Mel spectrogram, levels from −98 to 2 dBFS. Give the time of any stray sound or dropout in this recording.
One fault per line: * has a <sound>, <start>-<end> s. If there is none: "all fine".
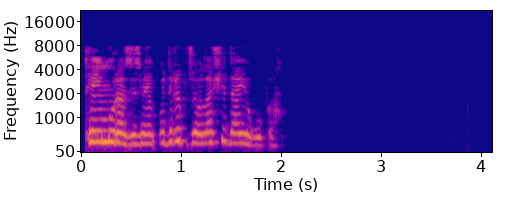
all fine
